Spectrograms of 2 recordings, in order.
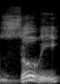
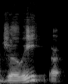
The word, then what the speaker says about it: Zoe: for a while, and people started mispronouncing my name because of it. Okay. So Zoe, not Joey, Thank you.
